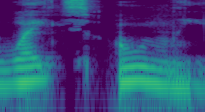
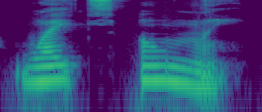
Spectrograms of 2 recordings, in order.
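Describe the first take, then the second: First: "Whites Only" said slowly, weight on "Only"; "Whites Only" drawn out and falling; read like a sign. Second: "Whites only" slowed right down, heavy on "Whites"; quoting "Whites only" slowly and sardonically; wry quoting. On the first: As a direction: spell out "Whites Only" slow and flat. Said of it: "sign pasted in the window". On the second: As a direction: drag out "Whites only" with dry irony. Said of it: "isn't exactly a sign of quality". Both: A narrator's reading.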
